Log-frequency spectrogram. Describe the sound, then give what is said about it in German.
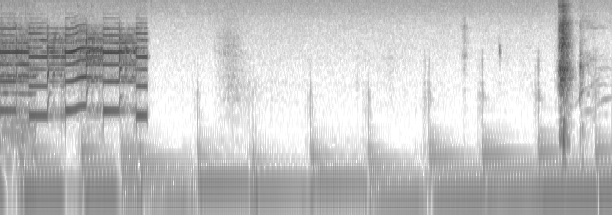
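A deep bass guitar plays a solo line of distinct plucked low notes at a steady, walking pace, fairly loud, with a brief brighter chord at the start and no voices. “Du spielst ein Bass-Solo, das klingt so.”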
